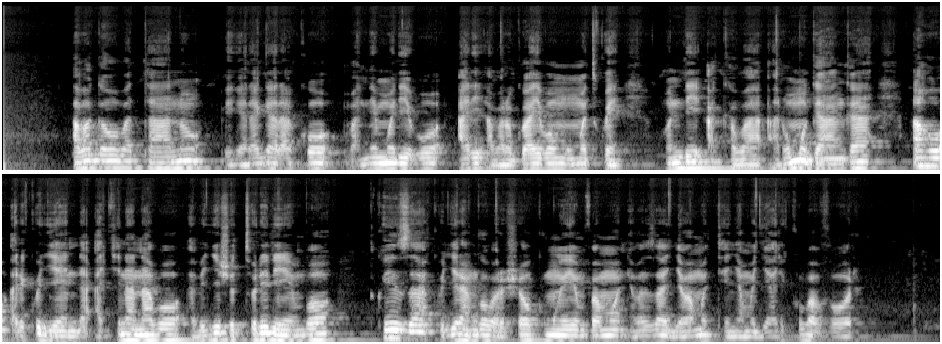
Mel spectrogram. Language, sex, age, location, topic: Kinyarwanda, male, 25-35, Nyagatare, health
